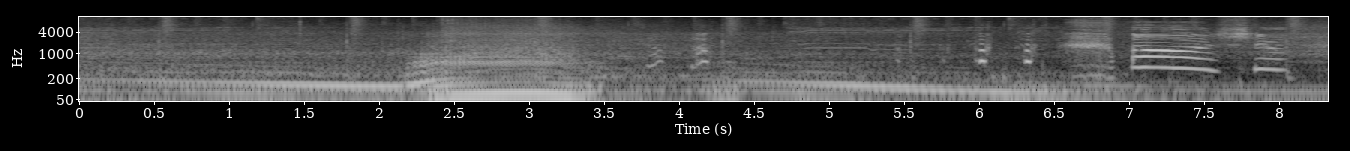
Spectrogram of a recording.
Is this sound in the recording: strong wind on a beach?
no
